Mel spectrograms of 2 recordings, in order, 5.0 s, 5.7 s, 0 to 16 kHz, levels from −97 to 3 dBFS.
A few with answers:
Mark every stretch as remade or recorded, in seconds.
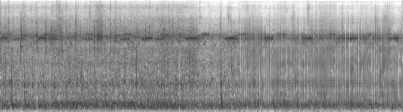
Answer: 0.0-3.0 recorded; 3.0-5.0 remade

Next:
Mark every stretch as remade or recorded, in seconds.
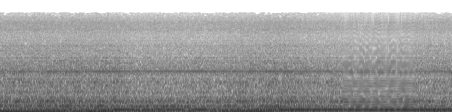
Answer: 0.0-4.3 recorded; 4.3-5.2 remade; 5.2-5.7 recorded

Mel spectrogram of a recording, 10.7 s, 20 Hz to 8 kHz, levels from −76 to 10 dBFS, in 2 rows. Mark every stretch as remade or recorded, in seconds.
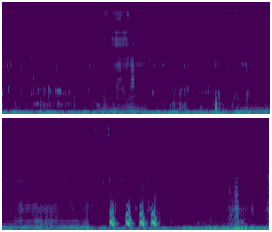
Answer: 0.0-1.9 recorded; 1.9-2.9 remade; 2.9-4.7 recorded; 4.7-7.1 remade; 7.1-10.7 recorded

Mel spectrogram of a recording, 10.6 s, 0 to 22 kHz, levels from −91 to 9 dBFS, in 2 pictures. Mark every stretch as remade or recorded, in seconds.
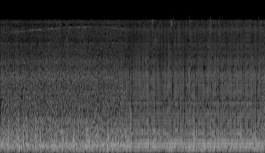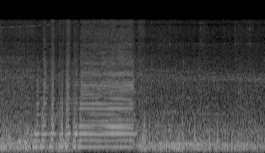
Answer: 0.0-2.5 recorded; 2.5-5.2 remade; 5.2-6.3 recorded; 6.3-6.8 remade; 6.8-10.6 recorded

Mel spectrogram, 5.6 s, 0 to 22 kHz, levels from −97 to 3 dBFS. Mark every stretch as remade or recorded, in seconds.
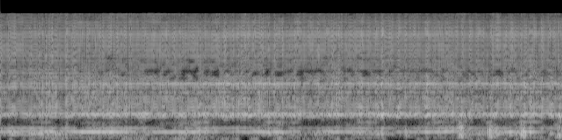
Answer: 0.0-5.6 remade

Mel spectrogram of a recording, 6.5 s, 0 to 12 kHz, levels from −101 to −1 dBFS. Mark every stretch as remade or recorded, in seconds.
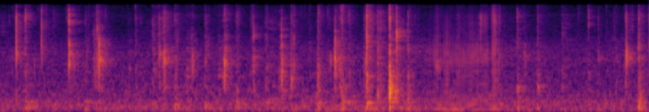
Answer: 0.0-4.3 recorded; 4.3-5.0 remade; 5.0-6.5 recorded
